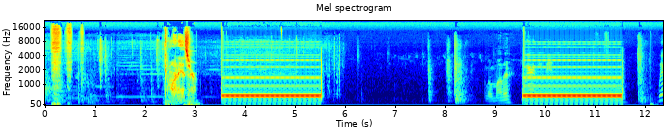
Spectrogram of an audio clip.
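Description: A telephone ringback tone purrs on an outgoing call in two long, steady bursts of about two seconds each, separated by a pause, with faint handling clicks and rustling around them.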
